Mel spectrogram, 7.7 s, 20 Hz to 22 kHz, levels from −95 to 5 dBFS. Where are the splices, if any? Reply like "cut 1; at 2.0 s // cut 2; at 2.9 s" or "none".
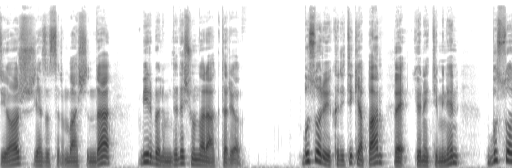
cut 1; at 5.9 s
